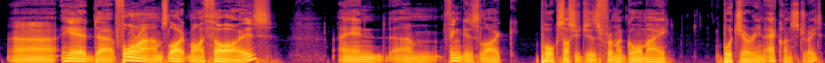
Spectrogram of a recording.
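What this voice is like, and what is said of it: Australian accent. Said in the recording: “my accent was overheard ... I said I was Australian.”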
